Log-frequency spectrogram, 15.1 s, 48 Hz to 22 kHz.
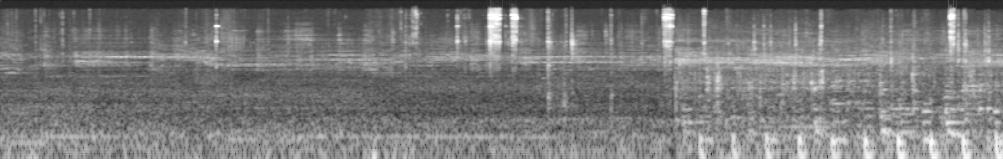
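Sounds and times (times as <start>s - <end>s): metallic clinks of hand tools: 6.0s - 8.7s, 9.9s - 10.2s, 14.2s - 14.9s
music with low regular beat: 10.0s - 15.0s.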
